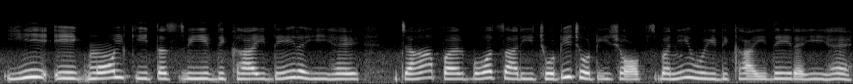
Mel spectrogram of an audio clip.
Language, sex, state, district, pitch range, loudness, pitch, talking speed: Hindi, female, Rajasthan, Jaipur, 255-280 Hz, -13 LUFS, 265 Hz, 155 wpm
